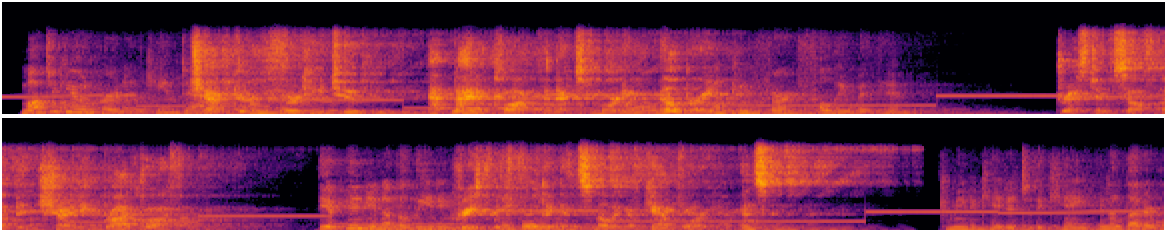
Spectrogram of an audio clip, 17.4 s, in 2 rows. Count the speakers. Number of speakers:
two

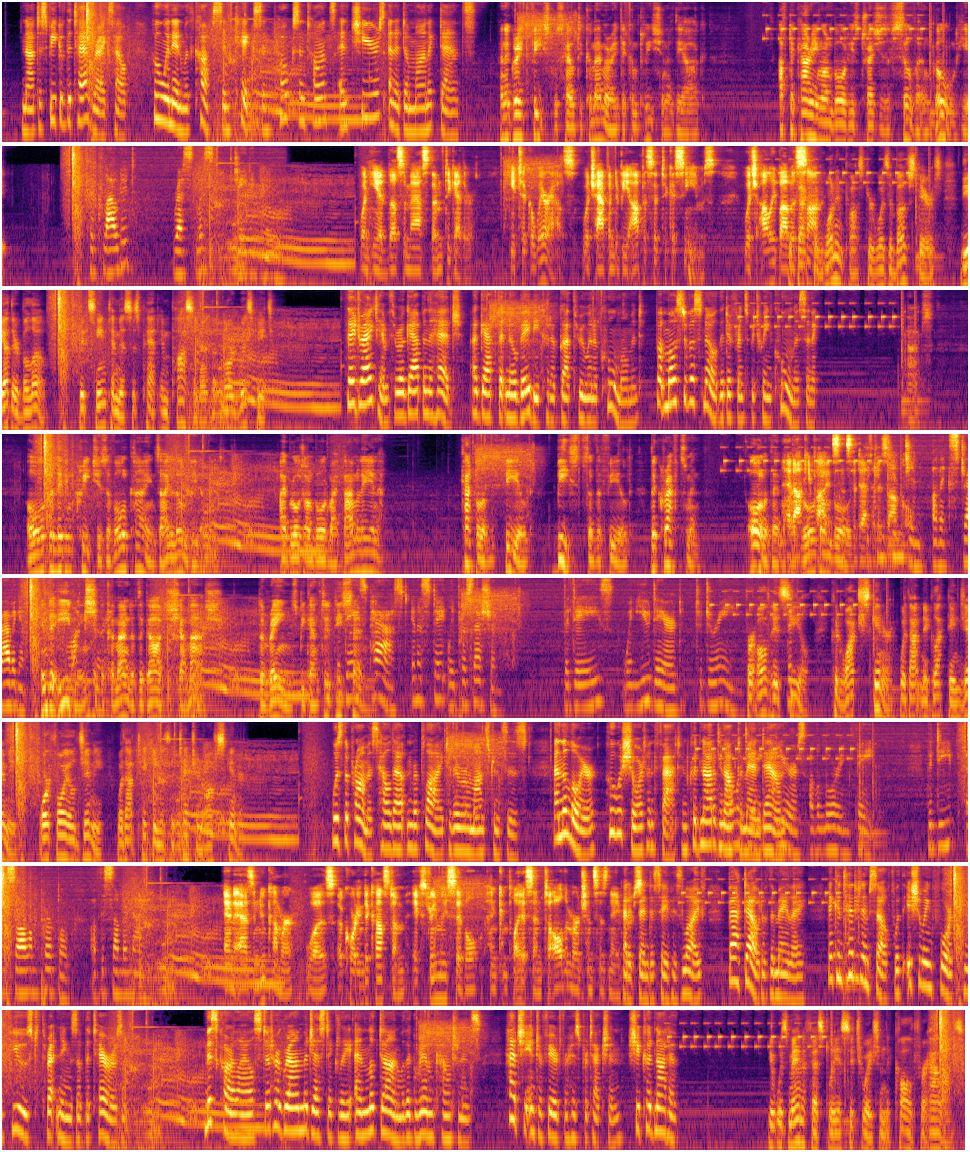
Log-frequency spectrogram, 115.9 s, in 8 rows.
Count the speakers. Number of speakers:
five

